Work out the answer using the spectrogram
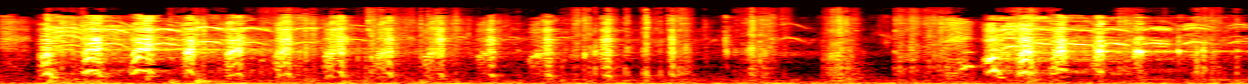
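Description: A person laughing in two bursts, near the start and again about five seconds in, over repeated sharp taps of a hammer chipping at concrete.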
